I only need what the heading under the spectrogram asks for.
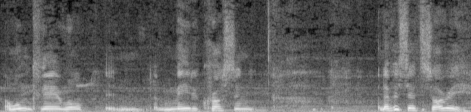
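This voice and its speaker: An actor playing a distraught, betrayed teenage son in a naturalistic radio drama, halting and emotionally raw. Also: male voice, high voice, warm tone, faint music behind, natural voice, rough recording. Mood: haunted, guilty.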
